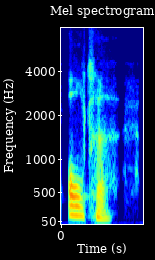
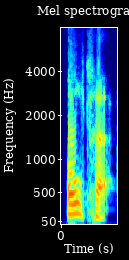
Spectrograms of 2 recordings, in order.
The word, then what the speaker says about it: Altar: It's actually Altar. Altar as in church.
